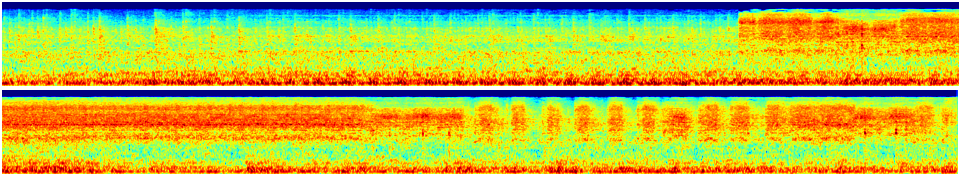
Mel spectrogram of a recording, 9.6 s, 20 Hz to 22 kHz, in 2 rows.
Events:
[0.00, 9.55] engine
[3.66, 9.55] filing (rasp)

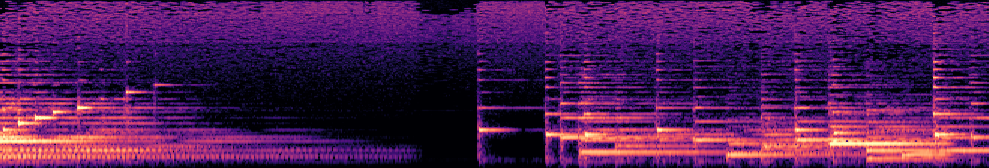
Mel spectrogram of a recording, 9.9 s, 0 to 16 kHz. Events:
[0.00, 4.20] music
[0.00, 9.85] background noise
[4.76, 9.85] music

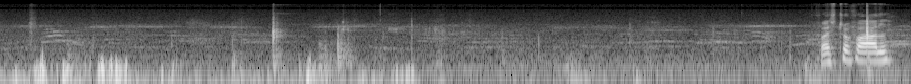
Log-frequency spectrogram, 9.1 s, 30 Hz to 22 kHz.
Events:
[0.00, 9.11] wind
[0.11, 0.42] wind noise (microphone)
[0.13, 0.63] bird call
[0.26, 0.40] surface contact
[0.30, 0.88] kid speaking
[0.54, 1.25] wind noise (microphone)
[0.76, 1.75] bird call
[2.02, 2.56] bird call
[2.27, 2.39] generic impact sounds
[2.35, 3.00] human voice
[2.69, 2.78] generic impact sounds
[3.06, 3.58] wind noise (microphone)
[3.08, 3.72] bird call
[3.31, 3.49] generic impact sounds
[3.72, 5.36] human voice
[3.78, 3.90] tick
[3.82, 4.14] wind noise (microphone)
[3.82, 4.49] bird call
[4.07, 4.15] tick
[4.30, 4.42] generic impact sounds
[4.53, 4.74] surface contact
[4.96, 5.04] generic impact sounds
[5.34, 5.42] generic impact sounds
[5.38, 6.24] bird call
[5.45, 5.88] wind noise (microphone)
[5.47, 6.85] human voice
[6.23, 6.34] generic impact sounds
[6.39, 6.87] bird call
[6.95, 7.78] human voice
[7.08, 8.02] bird call
[7.08, 7.20] generic impact sounds
[7.78, 7.94] generic impact sounds
[7.97, 9.11] human voice
[8.18, 8.89] male speech
[8.62, 8.72] hammer
[8.80, 9.11] bird call

